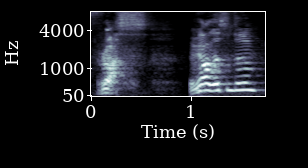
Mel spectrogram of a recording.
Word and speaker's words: Russ: Well, like last week, I guess blogging, the music blog shit was really up in arms off of dude Rush. How do you say his name? Russ.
